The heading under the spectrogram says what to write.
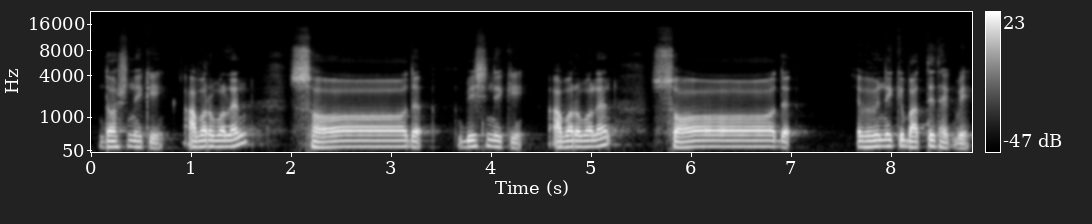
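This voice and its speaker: A man's voice: medium pitch, darkish tone, dull audio. A man teaching Quran reading, drilling Arabic letters syllable by syllable, drawing out each sound and asking learners to repeat after him. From Bangladesh. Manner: drawn-out syllables, asks students to repeat. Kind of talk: slow step-by-step letter drill lesson.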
